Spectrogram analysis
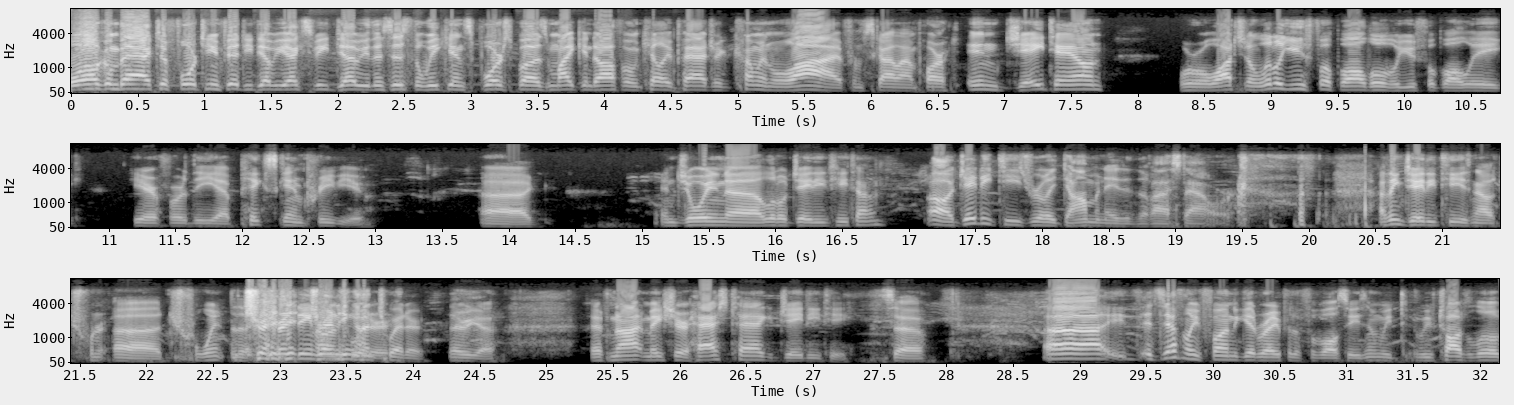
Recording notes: LIVE from Skyview Park, for the LYFL Pigskin Preview.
